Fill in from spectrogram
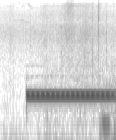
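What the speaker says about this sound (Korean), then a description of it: "전화를 먼저 걸어보겠습니다" A telephone dial tone sounds while a call to a friend is being placed, a single steady electronic tone that starts abruptly and holds loud and unbroken, with no talking.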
